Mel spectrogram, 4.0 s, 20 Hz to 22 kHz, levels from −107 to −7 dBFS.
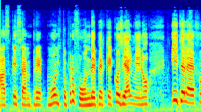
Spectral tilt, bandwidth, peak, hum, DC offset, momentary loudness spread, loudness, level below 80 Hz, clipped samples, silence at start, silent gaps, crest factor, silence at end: -2.5 dB/octave; 18 kHz; 0 dBFS; none; under 0.1%; 9 LU; -19 LUFS; -56 dBFS; under 0.1%; 0 s; none; 20 dB; 0 s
